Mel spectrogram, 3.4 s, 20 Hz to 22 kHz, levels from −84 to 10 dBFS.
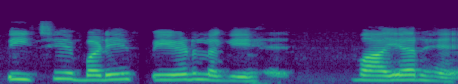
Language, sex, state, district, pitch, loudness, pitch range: Hindi, female, Chhattisgarh, Balrampur, 235 Hz, -18 LUFS, 220-260 Hz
